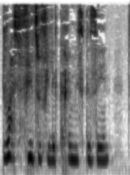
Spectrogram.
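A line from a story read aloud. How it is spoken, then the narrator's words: Hiss. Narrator (German): zischte Louis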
